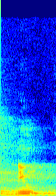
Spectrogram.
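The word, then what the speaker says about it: nu: यूज किया जाता है, जिसको बोलते हैं न्यू। क्या बोलते हैं? न्यू। ये उसका प्रोनाउंसिएशन है, NEU, न्यू।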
